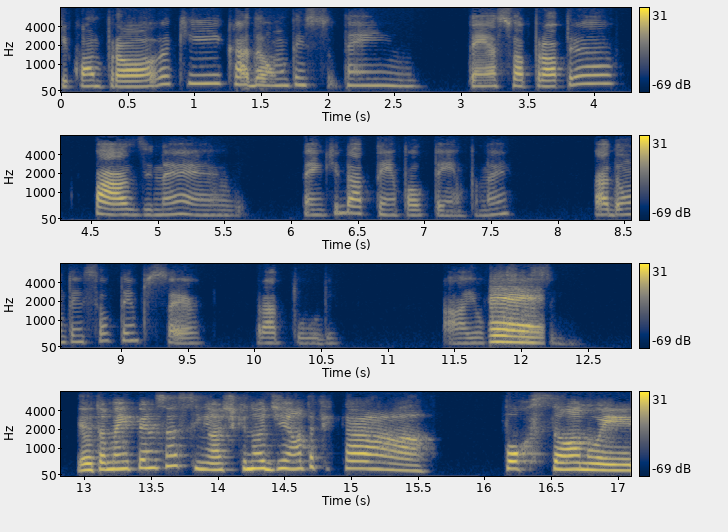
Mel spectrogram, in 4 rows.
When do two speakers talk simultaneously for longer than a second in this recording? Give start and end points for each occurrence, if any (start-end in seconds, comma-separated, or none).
none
